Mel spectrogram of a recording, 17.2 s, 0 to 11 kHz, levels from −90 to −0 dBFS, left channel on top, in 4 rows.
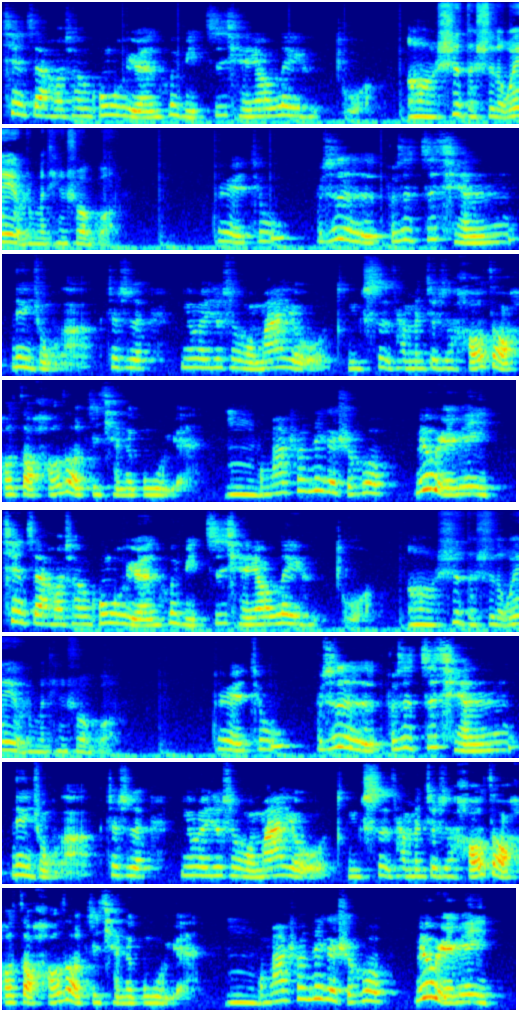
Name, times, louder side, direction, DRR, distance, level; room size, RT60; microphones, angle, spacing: voice 1, 0.0-3.1 6.1-14.6 15.1-17.0, right 3 dB, 35° right, 1.1 m, -33 dB
sound 1, 0.5-7.9, equal, 45° left, 4.5 m, -53 dB
voice 2, 3.4-5.3 14.8-15.1, left 3 dB, 75° left, 1.3 m, -35 dB
12.5 x 12.0 x 4.0 m
head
